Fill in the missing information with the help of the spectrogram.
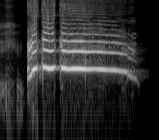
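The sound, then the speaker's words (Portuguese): A person imitates a rooster's crow: a few choppy opening bursts, then one long, strained, sustained high note that wavers slightly and fades after about two seconds. “Não é possível que você não reconheça que foi uma ótima imitação de Galo”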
